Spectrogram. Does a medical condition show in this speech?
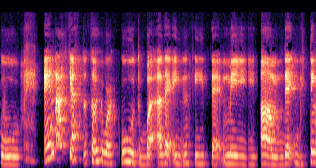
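Yes: cerebral palsy; present since birth.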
